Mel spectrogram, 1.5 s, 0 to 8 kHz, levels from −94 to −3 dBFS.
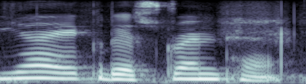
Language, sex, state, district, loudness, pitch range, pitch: Hindi, female, Jharkhand, Palamu, -13 LUFS, 175-200 Hz, 190 Hz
